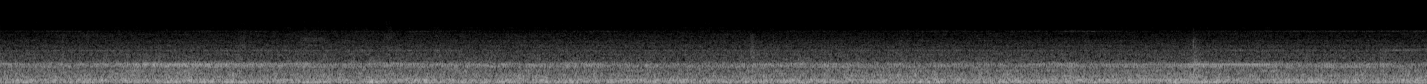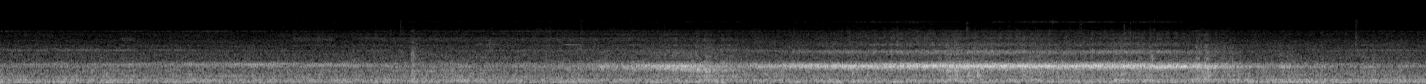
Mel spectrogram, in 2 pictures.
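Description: E5 series Shinkansen train running, heard from inside a passenger car: a steady running rumble. From about twenty seconds in it grows louder for several seconds with a high ringing tone, then settles back.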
